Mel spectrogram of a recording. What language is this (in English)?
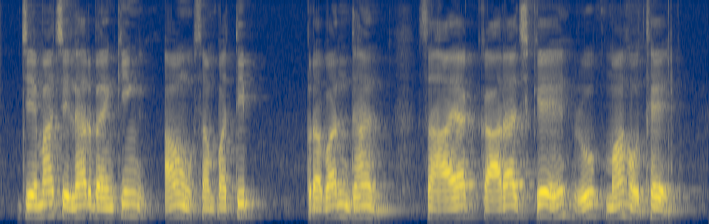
Chhattisgarhi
